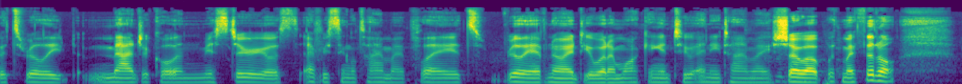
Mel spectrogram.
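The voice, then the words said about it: Harsh, slightly hoarse voice. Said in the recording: “my voice is a little bit harsh. I'll have to warm it up”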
